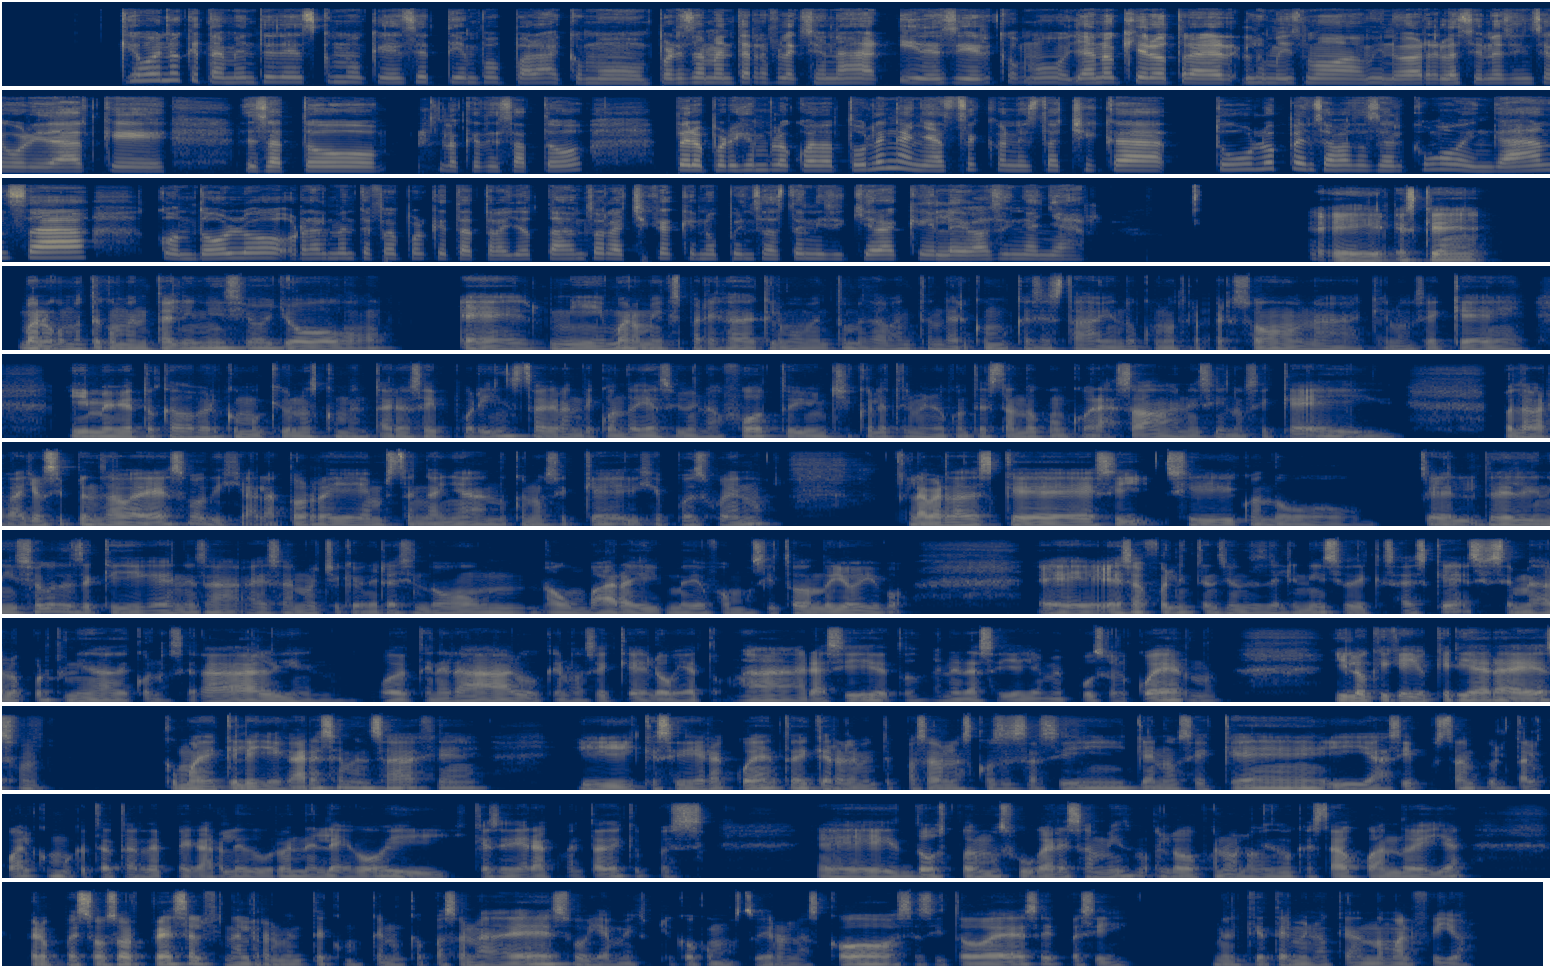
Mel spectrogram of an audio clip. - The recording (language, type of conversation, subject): Spanish, advice, ¿Cómo puedo aprender de mis errores sin culparme?
- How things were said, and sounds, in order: tapping; "atrajo" said as "atrayó"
